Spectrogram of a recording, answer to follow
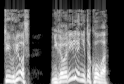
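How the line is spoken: Exclaimed. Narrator (Russian): воскликнула красноволосая

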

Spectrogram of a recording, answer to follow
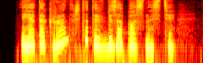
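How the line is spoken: Cheerful singsong. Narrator (Russian): весело нараспев добавила я

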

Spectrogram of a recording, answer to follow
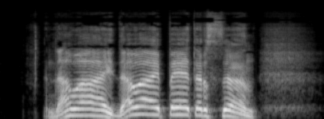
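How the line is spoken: Shout. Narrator (Russian): выкрикнул

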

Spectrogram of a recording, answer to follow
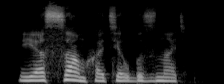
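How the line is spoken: Sad reply. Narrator (Russian): печально отозвался Стефан

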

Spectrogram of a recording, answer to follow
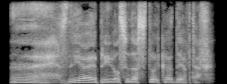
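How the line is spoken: Muttering. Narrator (Russian): пробормотал

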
